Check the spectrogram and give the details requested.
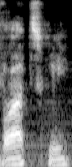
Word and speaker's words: Blavatsky: Blavatsky, I just kept calling it Blavatsky or something. I couldn't pronounce it last time either.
